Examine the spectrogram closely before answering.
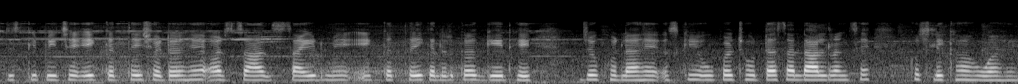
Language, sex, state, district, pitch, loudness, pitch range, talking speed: Hindi, female, Bihar, Purnia, 210 Hz, -16 LUFS, 200-215 Hz, 175 wpm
